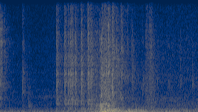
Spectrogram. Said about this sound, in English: knocking on the door.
